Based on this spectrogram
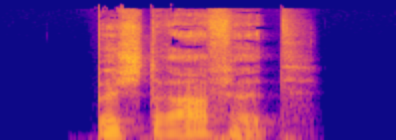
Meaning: second-person plural subjunctive I of bestrafen
- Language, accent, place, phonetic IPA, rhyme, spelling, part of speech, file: German, Germany, Berlin, [bəˈʃtʁaːfət], -aːfət, bestrafet, verb, De-bestrafet.ogg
